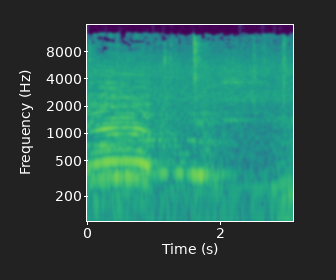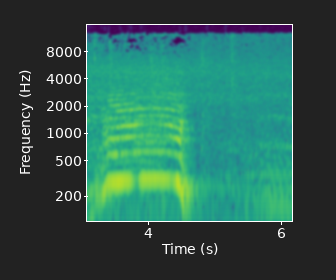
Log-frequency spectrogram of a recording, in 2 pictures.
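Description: Two cattle moos: a short call that falls away at its end within the first second, then a longer, louder call about three seconds in that rises sharply, holds steady and cuts off.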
